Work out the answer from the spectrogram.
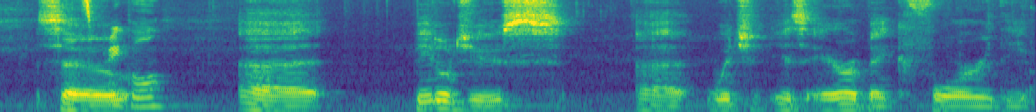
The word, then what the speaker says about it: Betelgeuse: know it's so equal Betelgeuse which is Arabic for the armpit of Orion apparently the hand of Orion for different pronunciations what's your favorite oh yeah there's Beetlejuice Beetlejuice we're just the saying a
